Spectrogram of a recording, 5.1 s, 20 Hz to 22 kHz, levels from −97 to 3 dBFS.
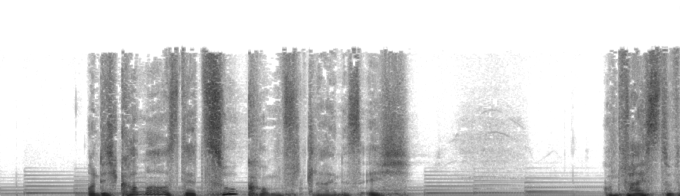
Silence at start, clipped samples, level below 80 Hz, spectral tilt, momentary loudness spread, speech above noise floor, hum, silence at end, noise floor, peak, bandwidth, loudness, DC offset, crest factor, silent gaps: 0.2 s; under 0.1%; -54 dBFS; -4.5 dB/octave; 13 LU; 27 dB; none; 0 s; -44 dBFS; -2 dBFS; 17 kHz; -18 LUFS; under 0.1%; 18 dB; none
